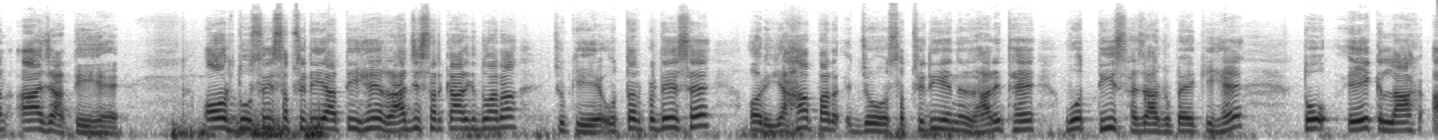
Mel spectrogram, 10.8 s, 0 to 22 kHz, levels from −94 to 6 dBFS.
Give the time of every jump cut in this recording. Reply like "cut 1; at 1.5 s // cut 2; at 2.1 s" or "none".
none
